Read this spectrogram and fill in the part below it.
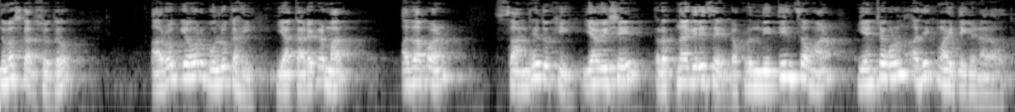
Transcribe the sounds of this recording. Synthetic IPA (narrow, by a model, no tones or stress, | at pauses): nəməskaɾɕət̪o | aɾoɡjaʋəɾboluːkaɦḭːjakaɾjəkɾəmat̪ | əd͡zapəɳ | sand̪ʱed̪ukʰiːjaʋiɕiɾət̪naɡɾit͡seɖɔk̚ʈəɾnit̪iːnt͡səʋ̤aɳjaɲt͡ɕjakəɽuːnəd̪ʱikmaɦit̪iːɡʱeɽ̃aɾa̰ɦo̰t̪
